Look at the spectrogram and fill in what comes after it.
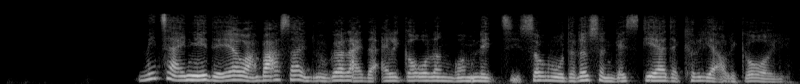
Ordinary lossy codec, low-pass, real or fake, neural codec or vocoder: none; 10.8 kHz; fake; codec, 16 kHz in and 24 kHz out, 0.4 kbps, LongCat-Audio-Codec, fine tuned four codebook decoder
